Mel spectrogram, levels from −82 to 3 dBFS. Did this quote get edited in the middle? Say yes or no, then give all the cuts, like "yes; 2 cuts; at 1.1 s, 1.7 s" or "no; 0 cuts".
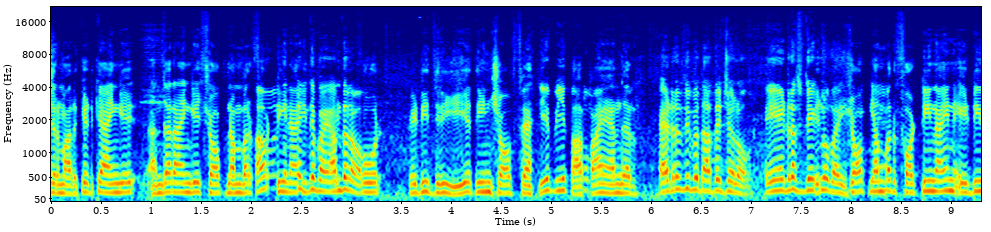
no; 0 cuts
